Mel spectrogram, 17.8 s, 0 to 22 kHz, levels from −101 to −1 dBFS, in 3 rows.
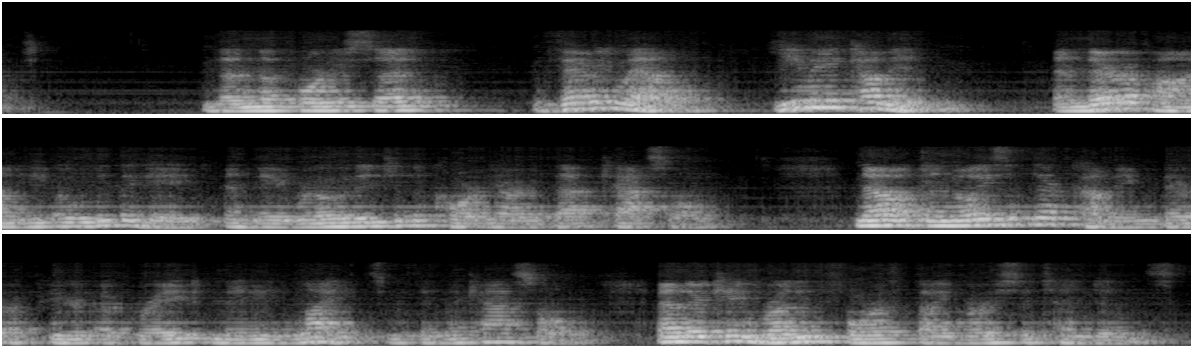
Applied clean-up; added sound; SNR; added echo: neural separator model SepFormer DNS4.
